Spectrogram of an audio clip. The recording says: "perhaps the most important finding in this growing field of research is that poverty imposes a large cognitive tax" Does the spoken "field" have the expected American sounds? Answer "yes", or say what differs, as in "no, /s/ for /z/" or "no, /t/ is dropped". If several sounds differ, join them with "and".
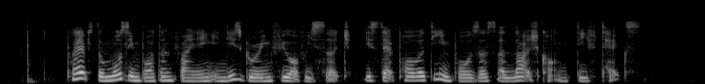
no, /d/ is dropped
